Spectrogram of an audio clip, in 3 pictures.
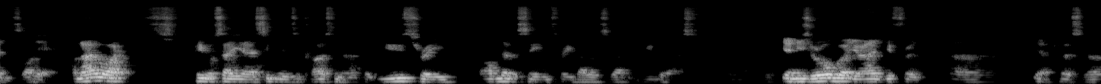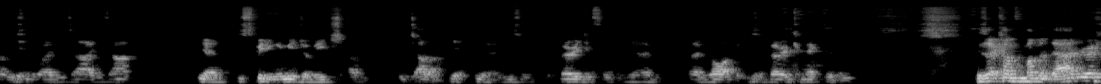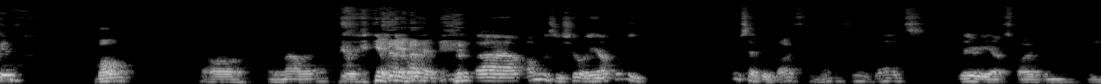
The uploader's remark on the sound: We've struggled with audio on this one. We have found its better with headphones on.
